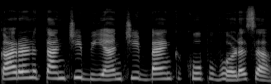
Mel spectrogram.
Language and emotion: Goan Konkani, neutral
